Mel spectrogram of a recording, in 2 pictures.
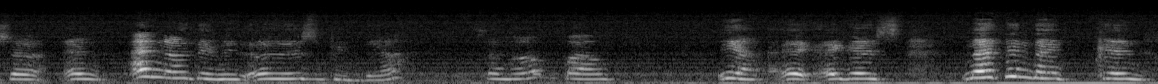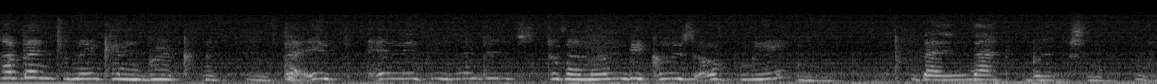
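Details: Dysarthria in a 26-year-old woman who has lived all her life with cerebral palsy and says she learned to talk later than other children.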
